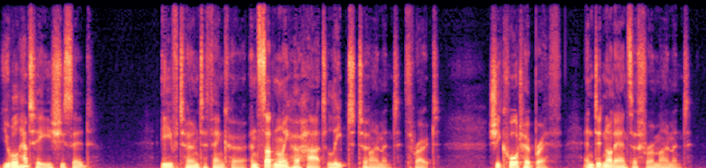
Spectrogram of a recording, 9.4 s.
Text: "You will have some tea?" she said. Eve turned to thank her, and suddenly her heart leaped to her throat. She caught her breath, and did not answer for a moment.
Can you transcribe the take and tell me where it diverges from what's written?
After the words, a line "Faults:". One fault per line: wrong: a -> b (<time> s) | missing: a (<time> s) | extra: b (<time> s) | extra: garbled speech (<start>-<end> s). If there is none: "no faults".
"You will have tea?" she said. Eve turned to thank her, and suddenly her heart leaped to moment throat. She caught her breath, and did not answer for a moment.
Faults:
missing: some (0.4 s)
wrong: her -> moment (4.9 s)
